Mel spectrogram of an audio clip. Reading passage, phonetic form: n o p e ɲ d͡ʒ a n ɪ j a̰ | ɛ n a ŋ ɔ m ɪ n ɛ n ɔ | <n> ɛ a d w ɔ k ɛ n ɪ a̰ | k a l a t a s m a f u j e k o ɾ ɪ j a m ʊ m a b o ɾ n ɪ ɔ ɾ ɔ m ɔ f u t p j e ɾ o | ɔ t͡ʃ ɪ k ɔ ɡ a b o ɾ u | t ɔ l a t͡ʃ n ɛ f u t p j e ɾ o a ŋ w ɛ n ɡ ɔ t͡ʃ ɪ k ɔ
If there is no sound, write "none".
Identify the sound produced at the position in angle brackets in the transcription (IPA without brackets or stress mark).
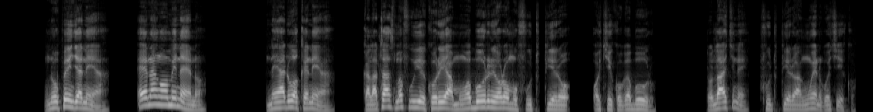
n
